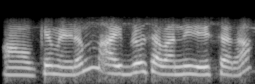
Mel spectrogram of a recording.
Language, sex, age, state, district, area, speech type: Telugu, female, 18-30, Telangana, Khammam, urban, conversation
